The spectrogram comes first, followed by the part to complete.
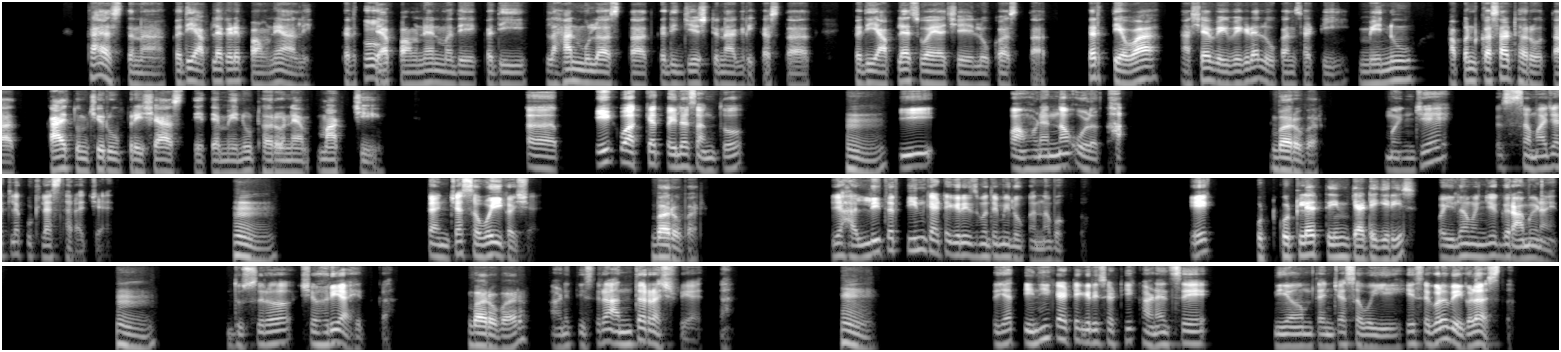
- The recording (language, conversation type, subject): Marathi, podcast, तुम्ही पाहुण्यांसाठी मेनू कसा ठरवता?
- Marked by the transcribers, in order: other noise; tapping; in English: "कॅटेगरीज"; in English: "कॅटेगरीज?"; in English: "कॅटेगरी"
